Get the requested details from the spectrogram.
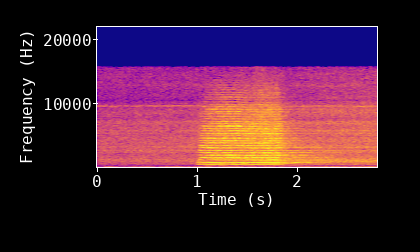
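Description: A locomotive horn blows loudly.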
